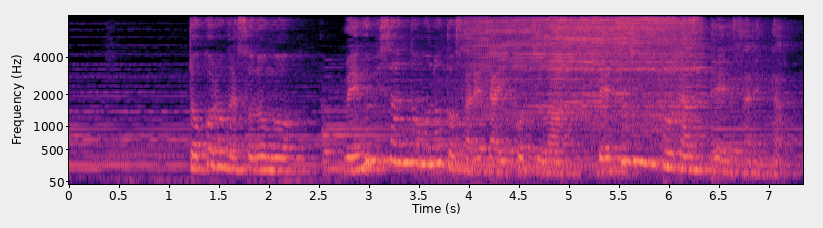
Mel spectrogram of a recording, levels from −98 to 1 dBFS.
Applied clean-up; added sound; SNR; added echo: none; Sawing; 5 dB; reverberation time 1.0 s.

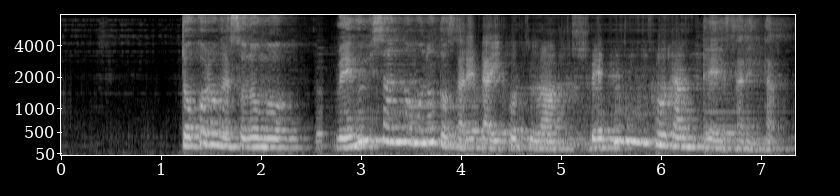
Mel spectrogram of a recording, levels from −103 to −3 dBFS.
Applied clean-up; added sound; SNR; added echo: neural separator model SepFormer DNS4.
